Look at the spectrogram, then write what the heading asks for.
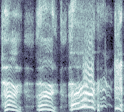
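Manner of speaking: high-pitched demon hollering; demon's call from behind. Acted. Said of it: "you can hear from behind you".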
